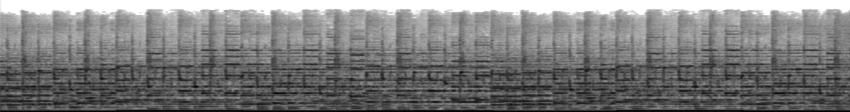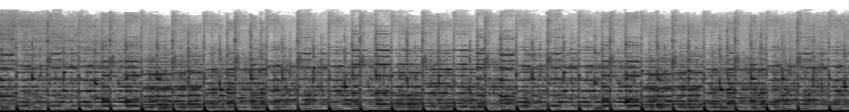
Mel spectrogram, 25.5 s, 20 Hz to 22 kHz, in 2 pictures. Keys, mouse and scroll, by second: 0.7 Return, 1.7 ctrl+a, 2.6 click, 3.7 ctrl+z, 4.9 ctrl+d, 7.0 alt+Num_Lock, 7.2 alt+Tab, 7.7 alt+Tab, 8.2 alt+click, 9.5-12.6 typing, 11.8 ctrl+a, 12.9 alt+click, 19.0-23.7 typing, 20.2 alt+Tab, 25.2 click.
